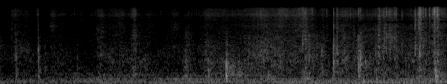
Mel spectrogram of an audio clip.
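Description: Faint rustling of a soft body armor vest's fabric carrier, with a few light ticks, as the vest is lifted off over the head.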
